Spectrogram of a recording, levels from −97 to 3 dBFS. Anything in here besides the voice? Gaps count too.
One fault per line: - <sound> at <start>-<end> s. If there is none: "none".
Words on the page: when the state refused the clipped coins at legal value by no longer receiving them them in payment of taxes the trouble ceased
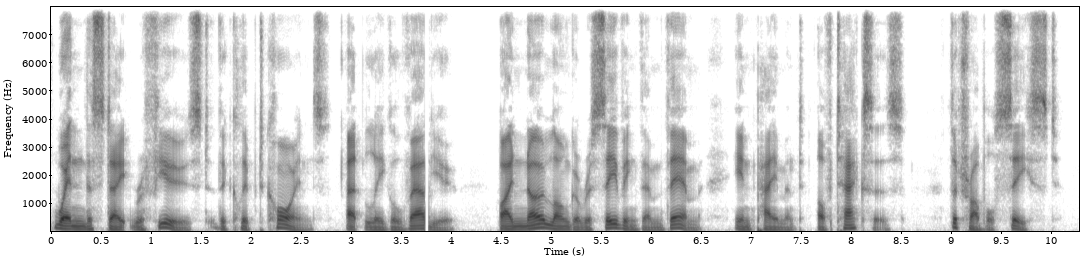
- dropout at 3.7-3.8 s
